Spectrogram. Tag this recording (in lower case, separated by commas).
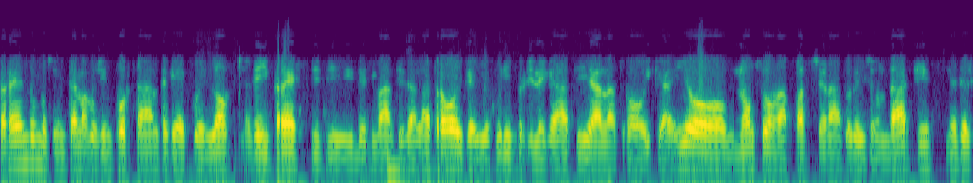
speech, radio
